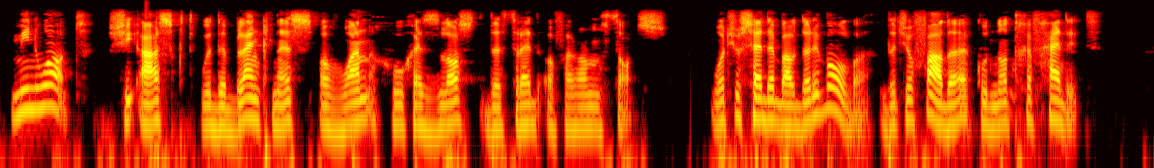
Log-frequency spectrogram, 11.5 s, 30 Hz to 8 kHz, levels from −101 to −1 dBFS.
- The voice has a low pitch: Yes, low, 125 Hz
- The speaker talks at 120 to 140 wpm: No, average, 165 wpm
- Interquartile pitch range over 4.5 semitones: No, average, 4.2 semitones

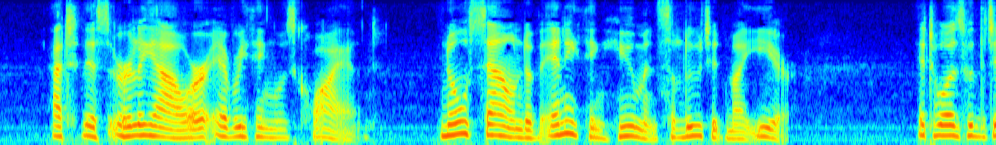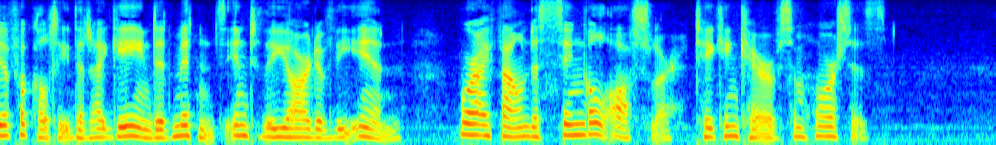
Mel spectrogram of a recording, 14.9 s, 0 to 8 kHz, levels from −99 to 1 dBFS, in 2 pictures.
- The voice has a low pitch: No, high, 190 Hz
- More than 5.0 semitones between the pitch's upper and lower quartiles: No, average, 3.5 semitones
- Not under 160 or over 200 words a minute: Yes, average, 170 wpm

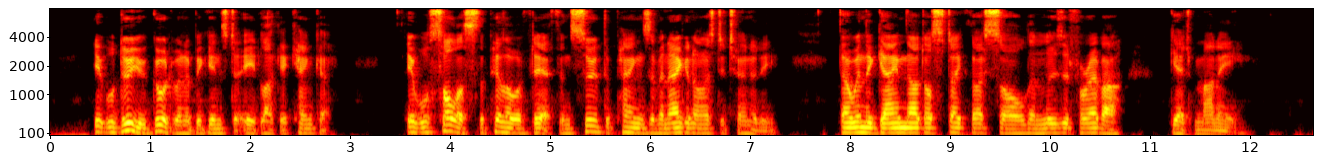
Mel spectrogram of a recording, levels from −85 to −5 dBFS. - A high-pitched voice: No, low, 110 Hz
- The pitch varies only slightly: Yes, narrow, 2.0 semitones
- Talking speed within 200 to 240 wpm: Yes, fast, 205 wpm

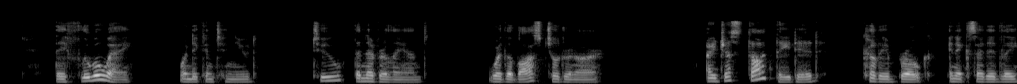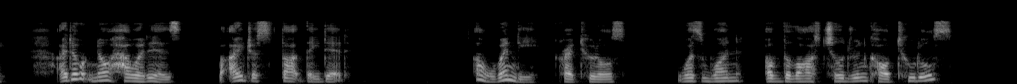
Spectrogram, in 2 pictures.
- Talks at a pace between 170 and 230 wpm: No, slow, 135 wpm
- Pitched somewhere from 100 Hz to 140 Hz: Yes, low, 135 Hz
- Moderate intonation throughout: Yes, average, 4.8 semitones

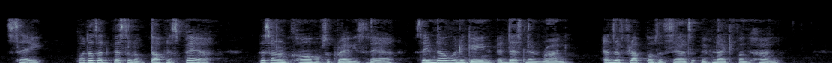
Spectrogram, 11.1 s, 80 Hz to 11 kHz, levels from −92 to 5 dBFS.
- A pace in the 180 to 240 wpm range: Yes, average, 185 wpm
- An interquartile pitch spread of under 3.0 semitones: Yes, narrow, 2.5 semitones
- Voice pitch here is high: Yes, very high, 250 Hz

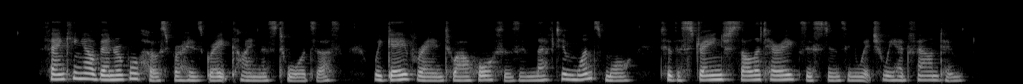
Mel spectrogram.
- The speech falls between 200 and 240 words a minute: No, average, 190 wpm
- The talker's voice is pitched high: Yes, high, 200 Hz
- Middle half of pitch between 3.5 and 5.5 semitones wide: No, average, 3.0 semitones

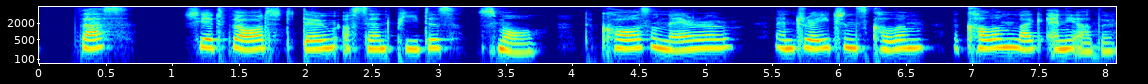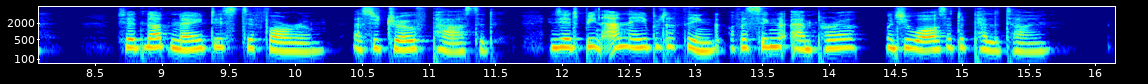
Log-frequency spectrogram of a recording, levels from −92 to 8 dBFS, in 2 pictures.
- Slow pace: No, average, 180 wpm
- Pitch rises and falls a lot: No, narrow, 2.6 semitones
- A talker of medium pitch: No, very high, 250 Hz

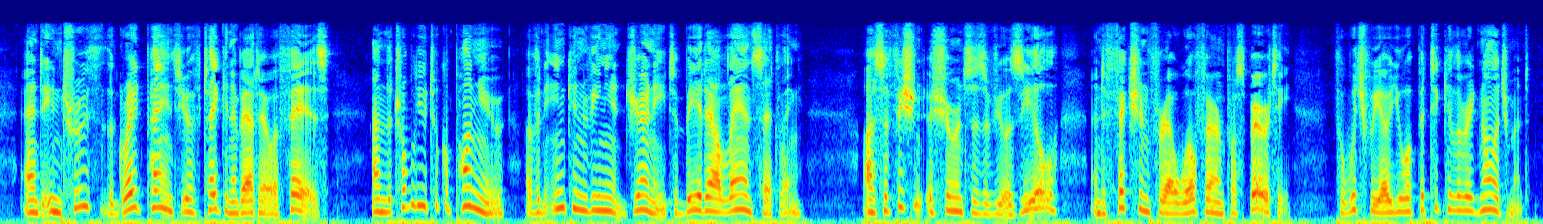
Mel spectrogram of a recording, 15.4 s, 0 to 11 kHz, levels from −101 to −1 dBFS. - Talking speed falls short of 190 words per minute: No, average, 195 wpm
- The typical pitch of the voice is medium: No, high, 195 Hz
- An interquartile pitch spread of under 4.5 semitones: No, average, 4.8 semitones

